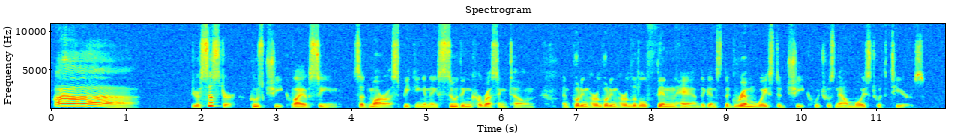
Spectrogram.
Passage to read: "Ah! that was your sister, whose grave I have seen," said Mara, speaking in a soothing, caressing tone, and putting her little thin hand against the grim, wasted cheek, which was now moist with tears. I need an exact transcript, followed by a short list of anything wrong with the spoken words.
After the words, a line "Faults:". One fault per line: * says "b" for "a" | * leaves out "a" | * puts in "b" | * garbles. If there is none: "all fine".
"Ah! your sister, whose cheek I have seen," said Mara, speaking in a soothing, caressing tone, and putting her putting her little thin hand against the grim, wasted cheek, which was now moist with tears.
Faults:
* leaves out "that was"
* says "cheek" for "grave"
* puts in "putting her"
